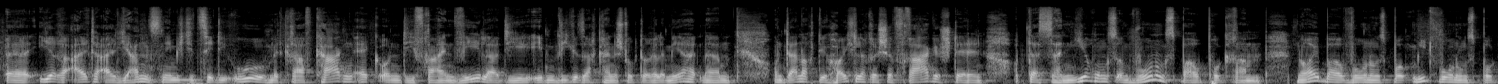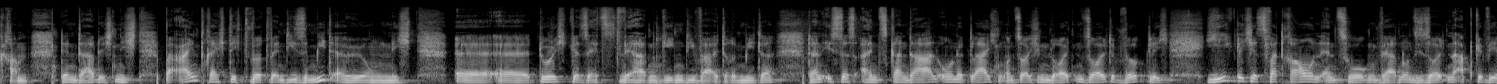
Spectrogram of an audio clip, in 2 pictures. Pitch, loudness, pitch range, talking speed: 100 Hz, -21 LUFS, 95-110 Hz, 145 wpm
